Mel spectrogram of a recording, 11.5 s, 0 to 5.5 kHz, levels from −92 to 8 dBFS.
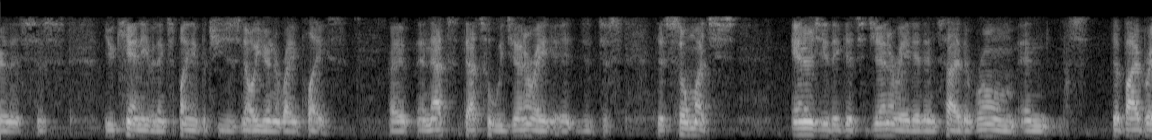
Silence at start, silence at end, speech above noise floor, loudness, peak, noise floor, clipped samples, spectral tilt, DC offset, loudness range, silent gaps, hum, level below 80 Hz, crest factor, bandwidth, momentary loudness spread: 0 s; 0 s; 27 dB; -28 LUFS; -10 dBFS; -54 dBFS; under 0.1%; -9.5 dB/octave; under 0.1%; 3 LU; none; none; -76 dBFS; 18 dB; 4.1 kHz; 15 LU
